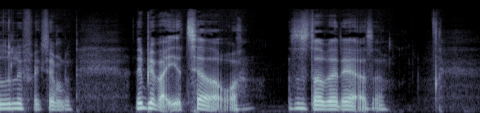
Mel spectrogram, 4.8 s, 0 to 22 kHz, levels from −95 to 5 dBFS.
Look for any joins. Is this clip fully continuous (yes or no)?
yes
